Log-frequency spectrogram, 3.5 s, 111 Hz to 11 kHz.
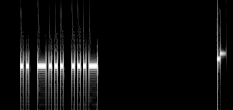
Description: Morse code, heard as a keyed tone, about 28 wpm, 700 Hz. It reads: IBV
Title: USA Call Sign Postfixes - 3 Letters 28wpm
